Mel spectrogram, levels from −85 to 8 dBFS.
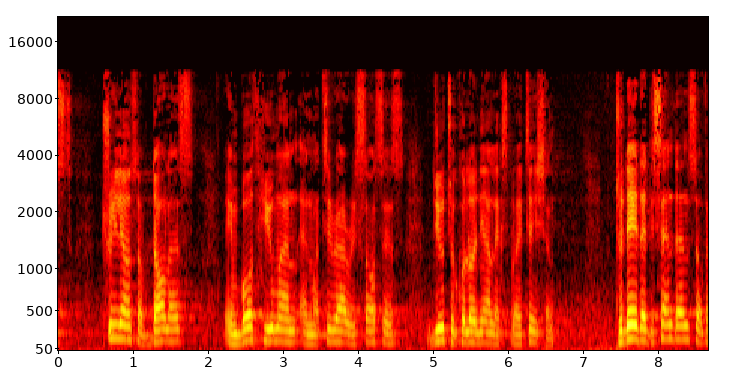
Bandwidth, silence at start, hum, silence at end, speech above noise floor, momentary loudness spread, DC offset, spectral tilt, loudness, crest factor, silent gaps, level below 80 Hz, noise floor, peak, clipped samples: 11.5 kHz; 0 s; none; 0 s; 24 dB; 14 LU; under 0.1%; -4.5 dB/octave; -22 LUFS; 22 dB; none; -56 dBFS; -46 dBFS; -2 dBFS; under 0.1%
